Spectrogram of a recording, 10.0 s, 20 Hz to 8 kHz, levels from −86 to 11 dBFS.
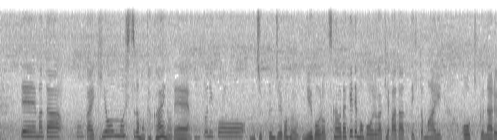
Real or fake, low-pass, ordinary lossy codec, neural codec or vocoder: real; 7.2 kHz; none; none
